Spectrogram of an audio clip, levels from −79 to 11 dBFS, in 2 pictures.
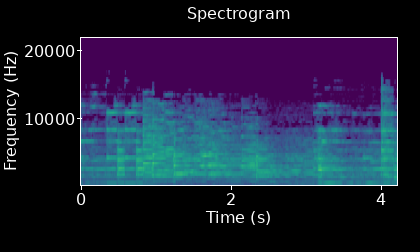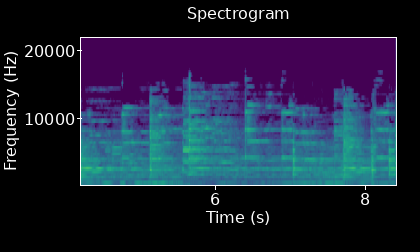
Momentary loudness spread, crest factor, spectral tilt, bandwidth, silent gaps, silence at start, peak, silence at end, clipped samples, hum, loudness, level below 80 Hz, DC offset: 9 LU; 18 dB; 2.5 dB/octave; 17 kHz; none; 0 s; -4 dBFS; 0 s; under 0.1%; none; -21 LUFS; -62 dBFS; under 0.1%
